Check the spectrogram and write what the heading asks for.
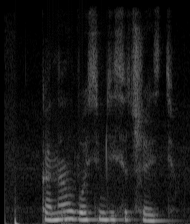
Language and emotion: Russian, neutral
